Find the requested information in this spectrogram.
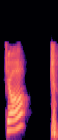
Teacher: वायु घर्षण के साथ बाहर आ रही है। च छ ज झ तो बीच-बीच में घर्षण वाले जुड़े हैं। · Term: स्पर्श संघर्षी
